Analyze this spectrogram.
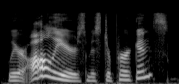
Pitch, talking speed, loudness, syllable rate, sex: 225 Hz, 200 wpm, -18 LUFS, 5.3 syllables/s, female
